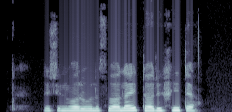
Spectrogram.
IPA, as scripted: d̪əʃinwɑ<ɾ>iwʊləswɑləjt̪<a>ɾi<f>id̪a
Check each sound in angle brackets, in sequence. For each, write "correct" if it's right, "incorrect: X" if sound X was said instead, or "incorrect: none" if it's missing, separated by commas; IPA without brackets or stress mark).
correct, incorrect: ɑ, incorrect: x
